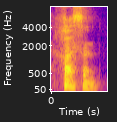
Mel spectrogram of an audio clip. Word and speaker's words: Hasan: By the way, I think he pronounces it Hussen.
